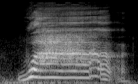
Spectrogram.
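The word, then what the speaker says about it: Waaagh: It's pronounced like war without the R. Wah!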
